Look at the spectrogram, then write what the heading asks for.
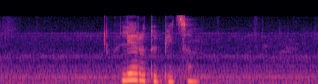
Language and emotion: Russian, neutral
